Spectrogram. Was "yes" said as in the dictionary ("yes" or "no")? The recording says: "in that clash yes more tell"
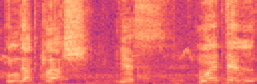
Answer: yes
